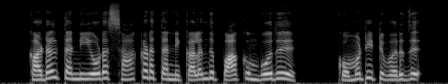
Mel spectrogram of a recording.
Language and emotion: Tamil, disgusted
